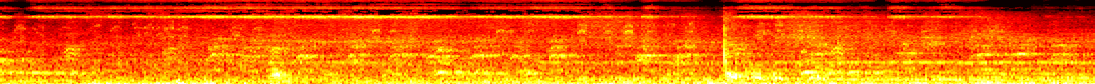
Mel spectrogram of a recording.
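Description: A Queensland Rail NGR electric train approaching along the track, a low rumble with a steady whine coming in near the end, while birds chirp in short calls over a thin high steady tone.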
